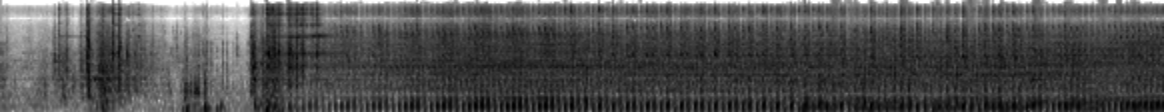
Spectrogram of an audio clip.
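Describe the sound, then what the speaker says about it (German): A small engine, apparently a pull-start machine, is yanked a few times, catches with a bang, then settles into a loud, steady idle running close by, with no talking. "Meistens lasse ich es so im Leerlauf."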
